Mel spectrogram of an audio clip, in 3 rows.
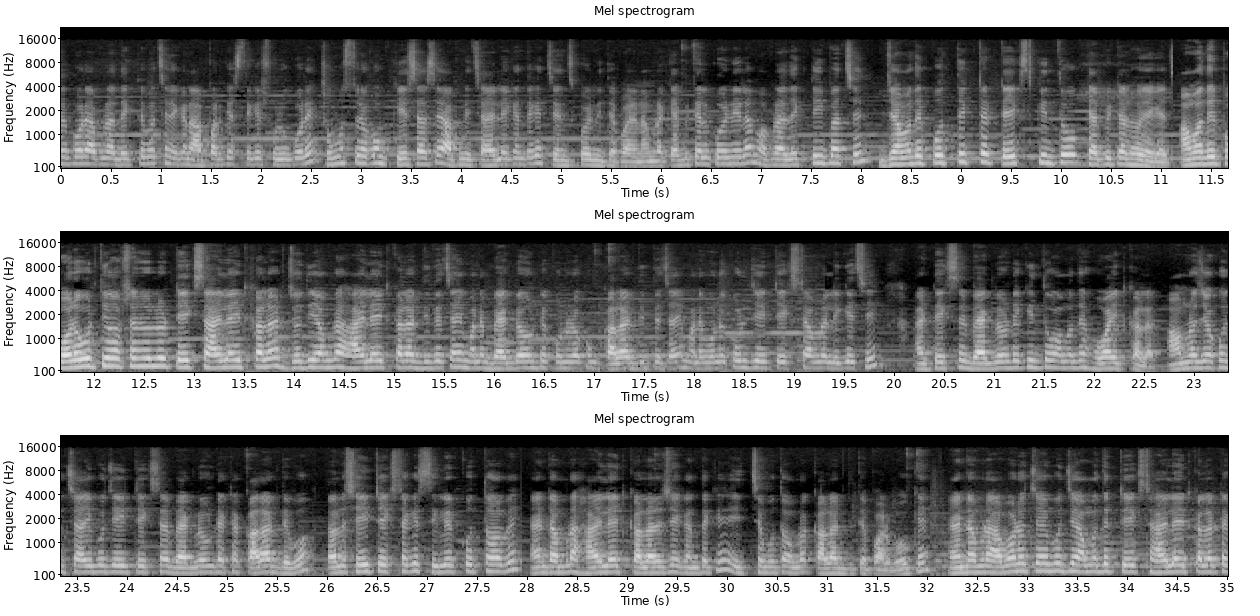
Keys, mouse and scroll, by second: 0.0-1.0 drag, 6.8-7.8 drag, 17.5-18.6 drag, 25.7 click, 29.8 click.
